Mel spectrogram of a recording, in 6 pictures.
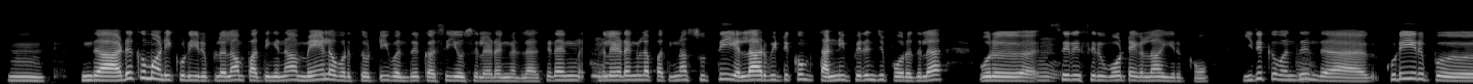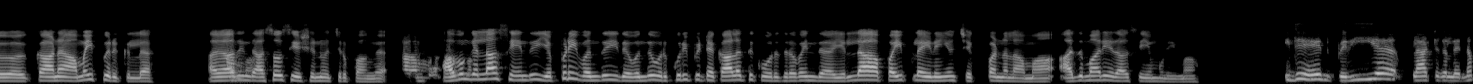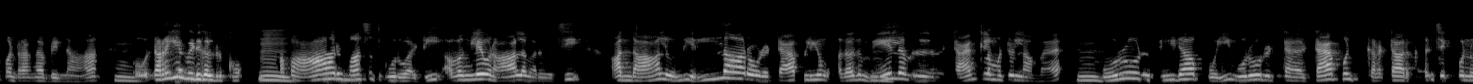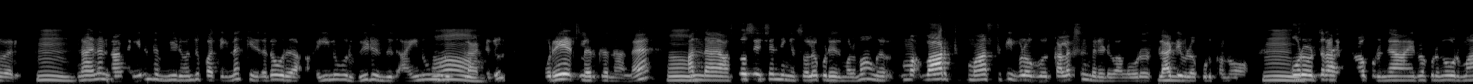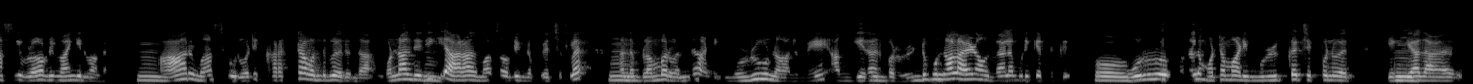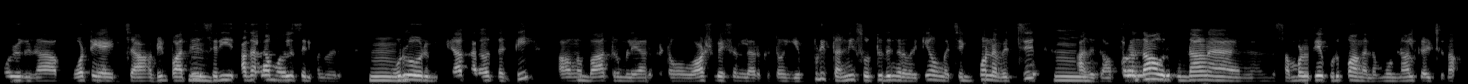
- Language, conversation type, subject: Tamil, podcast, நீர் மிச்சப்படுத்த எளிய வழிகள் என்னென்ன என்று சொல்கிறீர்கள்?
- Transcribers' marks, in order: static; distorted speech; tapping; in English: "அசோசியேஷன்"; mechanical hum; in English: "பைப் லைனையும் செக்"; in English: "ஃப்ளாட்டு்கள்ல"; in English: "டேப்லயும்"; in English: "டேங்க்ல"; in English: "டேப்பும் கரெக்ட்டா"; other background noise; in English: "செக்"; in English: "ப்ளாட்டு்கள்"; in English: "அசோசியேஷன்"; in English: "கலெக்ஷன்"; in English: "ப்ளாட்"; in English: "கரெக்ட்டா"; in English: "பிளம்பர்"; in English: "வாஷ் பேஷன்ல"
